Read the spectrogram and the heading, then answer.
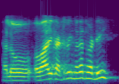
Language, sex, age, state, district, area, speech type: Punjabi, male, 30-45, Punjab, Mohali, urban, conversation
